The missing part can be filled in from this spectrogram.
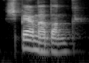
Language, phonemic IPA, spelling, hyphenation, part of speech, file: Dutch, /ˈspɛr.maːˌbɑŋk/, spermabank, sper‧ma‧bank, noun, Nl-spermabank.ogg
- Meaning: a sperm bank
